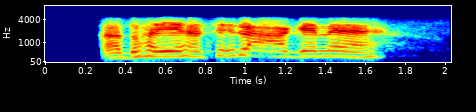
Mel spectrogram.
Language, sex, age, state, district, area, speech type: Manipuri, female, 60+, Manipur, Churachandpur, urban, conversation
